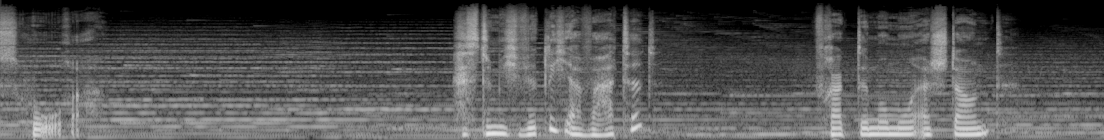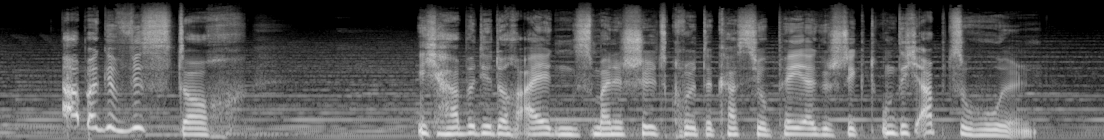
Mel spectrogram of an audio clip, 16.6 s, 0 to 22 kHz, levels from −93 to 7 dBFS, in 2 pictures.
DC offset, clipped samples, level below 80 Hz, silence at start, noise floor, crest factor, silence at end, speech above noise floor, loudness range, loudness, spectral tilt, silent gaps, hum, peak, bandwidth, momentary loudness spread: under 0.1%; under 0.1%; -48 dBFS; 0 s; -34 dBFS; 14 dB; 0 s; 21 dB; 4 LU; -13 LUFS; -4.5 dB/octave; none; none; -2 dBFS; 16.5 kHz; 21 LU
